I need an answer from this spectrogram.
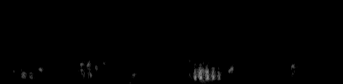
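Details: A full house of guinea pigs, watched day and night, gives short pulsed, low rumbling bursts: a few soft ones, then a louder rapid chattering run near the middle, then one last brief burst. Quiet indoor background.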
